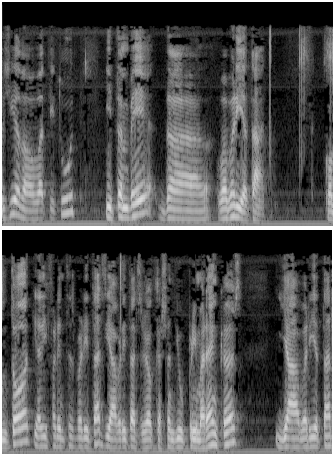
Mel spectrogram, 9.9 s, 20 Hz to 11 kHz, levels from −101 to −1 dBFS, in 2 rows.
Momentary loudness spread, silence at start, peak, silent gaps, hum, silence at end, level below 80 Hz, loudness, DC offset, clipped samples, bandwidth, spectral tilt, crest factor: 13 LU; 0 s; -10 dBFS; none; none; 0 s; -46 dBFS; -24 LUFS; under 0.1%; under 0.1%; 8 kHz; -5 dB/octave; 14 dB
